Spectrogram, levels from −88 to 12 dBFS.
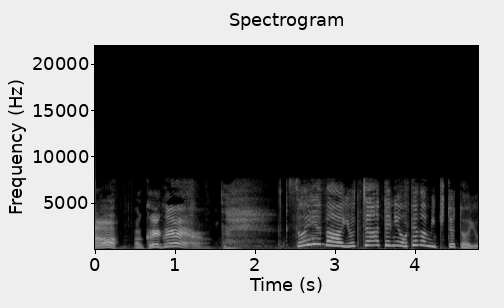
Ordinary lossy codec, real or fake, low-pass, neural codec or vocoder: none; fake; none; codec, 16 kHz, 4 kbps, X-Codec, WavLM features, trained on Multilingual LibriSpeech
